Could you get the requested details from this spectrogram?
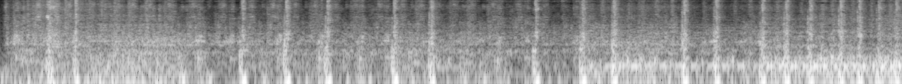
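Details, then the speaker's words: Snowblower small single-cylinder engine after auger belt replacement, refuelled with fresh fuel (about a third of a jerry can): putters with sharp firing pops, uneven at first, then steadier; running properly now. "I put in like a third of that jerry can. Oh, it sounds like a lot better."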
